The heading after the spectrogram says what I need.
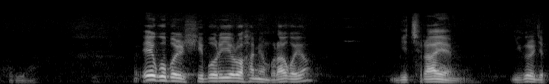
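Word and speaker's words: מצרים: 이 미스라임이라는 것은 이게 히브리어입니다. 애굽을 가리킬 때 미츠라임 이렇게 부르는 거예요. 미츠라임. 우리나라도 외국 사람이 우리나라를 이렇게 부르면 대한민국 안 그러잖아요. 코리아 하잖아요. 코리아. 애굽을 히브리어로 하면 뭐라고요? 미츠라임.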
